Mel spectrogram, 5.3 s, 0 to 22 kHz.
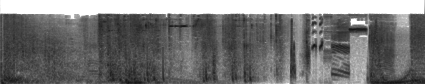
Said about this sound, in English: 9mm solution. Sometimes it is the solution. Gun to chin, pull trigger.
